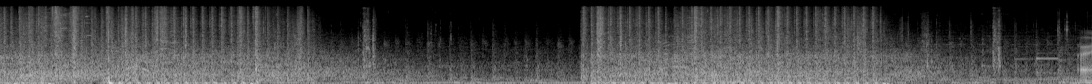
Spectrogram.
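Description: Sustained automatic gunfire from Wolfenstein The Old Blood rattles in dense, rapid bursts, loud and close, with a short lull partway before the shooting resumes just as heavily.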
